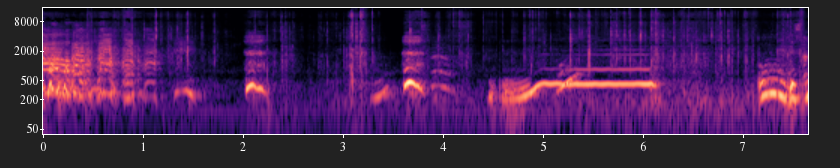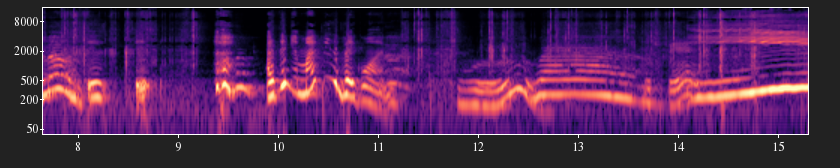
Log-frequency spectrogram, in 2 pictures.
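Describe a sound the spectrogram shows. Wrapping paper crinkles and rustles as it is folded.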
